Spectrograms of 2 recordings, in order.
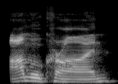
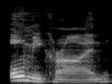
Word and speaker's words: omicron: of is that okay the last one is amuckron or omicron either way would be acceptable ways to pronounce can you tell me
